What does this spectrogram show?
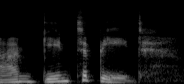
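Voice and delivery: deliberately bad, clumsy, put-on Scottish accent. Signing off to listeners at the end, in a purposely bad Scottish accent. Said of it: "purposely a bad Scottish accent".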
